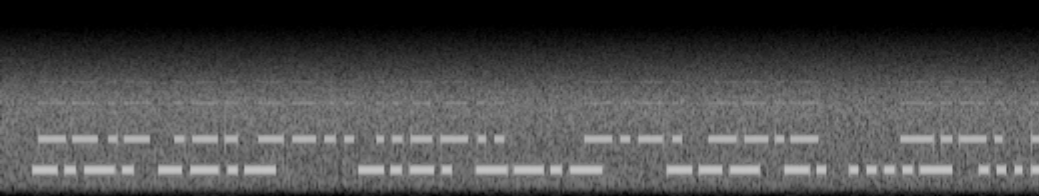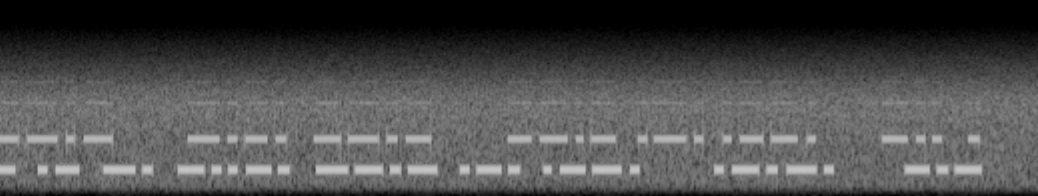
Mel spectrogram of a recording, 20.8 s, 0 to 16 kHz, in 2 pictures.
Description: Morse code, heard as two keyed tones, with radio static. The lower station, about 14 wpm, 500 Hz: CQ CQ ON4VAN/QRP <AR> K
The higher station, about 14 wpm, 1080 Hz: QRZ? CQ CQ CQ QRP DE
